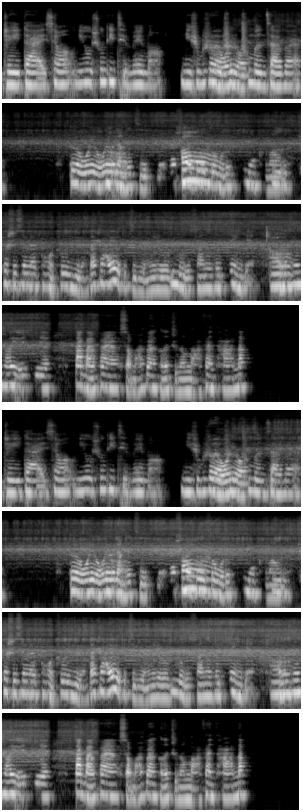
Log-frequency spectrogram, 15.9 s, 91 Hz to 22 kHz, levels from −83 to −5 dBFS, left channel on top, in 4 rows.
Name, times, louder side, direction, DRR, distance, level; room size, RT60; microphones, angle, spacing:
voice 1, 0.0-2.1 2.4-4.0 5.4-5.7 6.4-6.9 7.6-7.8 10.2-10.5 11.5-11.9, left 3 dB, 80° left, 0.7 m, -24 dB
voice 2, 2.8-3.3 4.9-15.2, right 2 dB, 25° right, 0.4 m, -25 dB
sound 1, 2.9-13.3, right 7 dB, 85° right, 0.6 m, -39 dB
2.2 x 2.2 x 2.9 m
head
